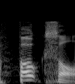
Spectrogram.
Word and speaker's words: forecastle: The forecastle. Yeah, the spelled forecastle, pronounced forecastle. Forecastle. So that's in the British English tradition of pronouncing words with more letters like they have far fewer letters than they have.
